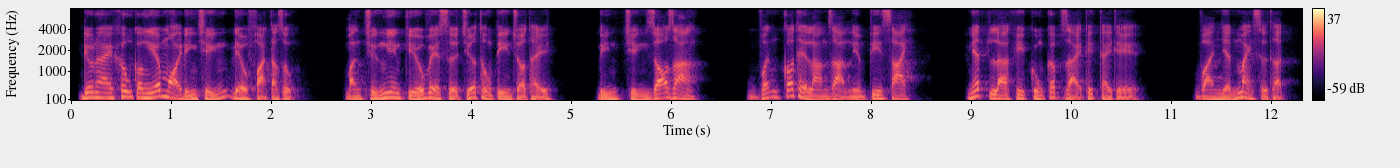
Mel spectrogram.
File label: narration; Vi Sao Ban De Tin Mot Dieu Khi Nghe No Lap Lai Nhieu Lan; StickerMan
